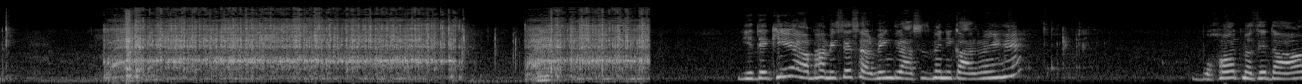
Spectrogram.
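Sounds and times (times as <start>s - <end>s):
blender running: 1.0s - 6.6s.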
